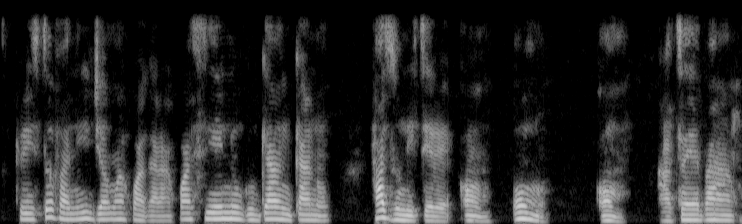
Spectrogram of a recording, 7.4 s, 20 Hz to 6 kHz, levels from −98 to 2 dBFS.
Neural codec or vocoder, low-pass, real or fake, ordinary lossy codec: vocoder, 22.05 kHz, 80 mel bands, Vocos; 5.4 kHz; fake; none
